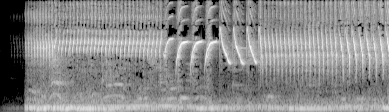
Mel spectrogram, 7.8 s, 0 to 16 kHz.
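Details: Canary song played to stimulate other birds to sing: a fast buzzy trill of rapid notes, then loud swooping descending and rising whistles around 3 to 4 seconds, then another quick repeated trill, with a low hum underneath.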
